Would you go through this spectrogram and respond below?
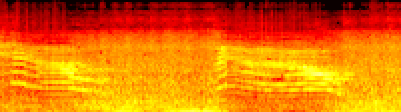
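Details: Two long, plaintive meows from a female cat calling her mate, the first slowly falling, the second starting higher and sliding down, against a dull background rumble.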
